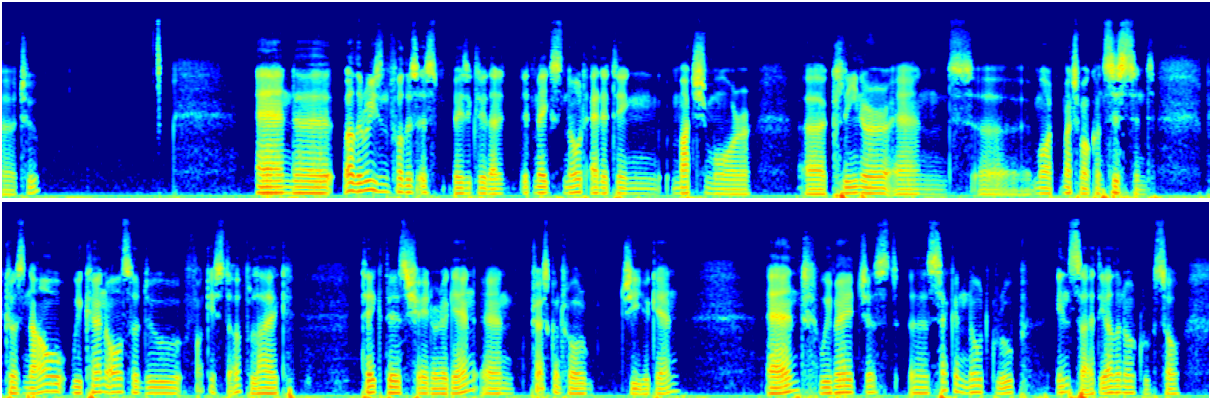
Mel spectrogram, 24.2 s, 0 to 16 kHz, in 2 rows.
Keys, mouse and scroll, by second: 6.5-8.6 drag, 16.8-18.4 drag, 20.0 click, 21.5 ctrl+g.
